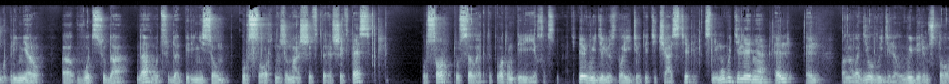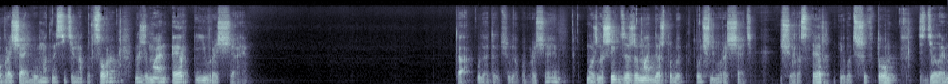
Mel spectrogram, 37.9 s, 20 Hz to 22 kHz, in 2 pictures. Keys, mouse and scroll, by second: 1.6 click, 5.6 shift+s, 6.6 shift+s, 7.6 shift+s, 14.0 alt+a, 15.4 l, 16.0 l, 17.1 shift+click, 18.8-20.1 drag, 21.0 shift+middle click, 21.8 r, 32.9 shift+click, 34.8 r.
